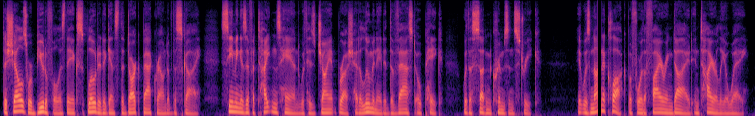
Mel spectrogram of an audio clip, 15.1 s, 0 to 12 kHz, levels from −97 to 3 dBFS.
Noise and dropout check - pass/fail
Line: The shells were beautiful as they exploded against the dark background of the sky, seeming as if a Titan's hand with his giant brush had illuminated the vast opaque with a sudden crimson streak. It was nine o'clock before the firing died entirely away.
fail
